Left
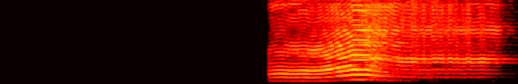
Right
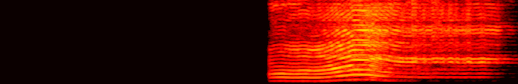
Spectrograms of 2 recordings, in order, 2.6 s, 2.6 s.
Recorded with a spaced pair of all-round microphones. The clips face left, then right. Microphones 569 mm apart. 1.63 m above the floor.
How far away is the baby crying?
About 1.0 m.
